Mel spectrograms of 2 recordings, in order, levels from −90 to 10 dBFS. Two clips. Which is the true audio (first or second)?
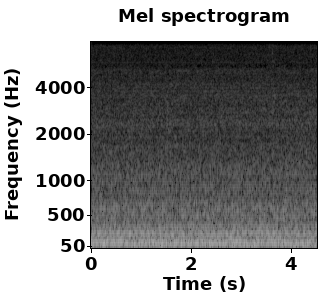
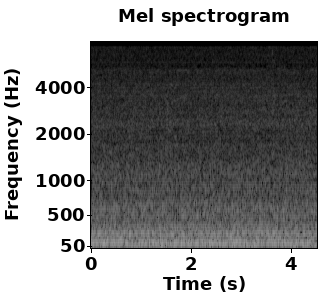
first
